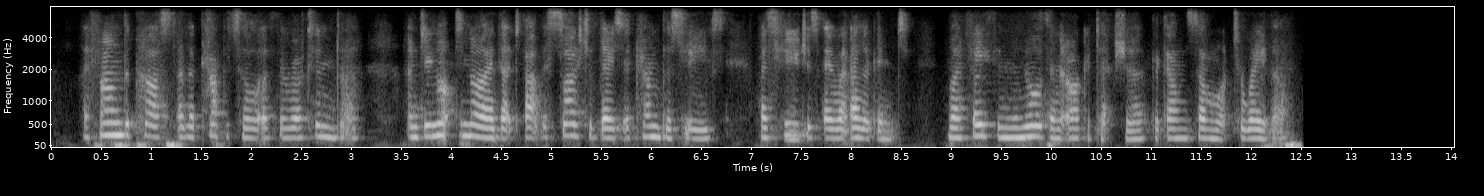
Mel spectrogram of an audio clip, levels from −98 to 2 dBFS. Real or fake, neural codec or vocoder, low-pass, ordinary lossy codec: fake; codec, 44.1 kHz, 2.6 kbps, DAC; 7.2 kHz; Opus, 16 kbps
